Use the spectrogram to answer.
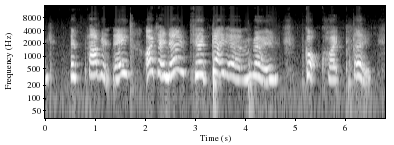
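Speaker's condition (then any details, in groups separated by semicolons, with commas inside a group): Cerebral palsy; not quadriplegic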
